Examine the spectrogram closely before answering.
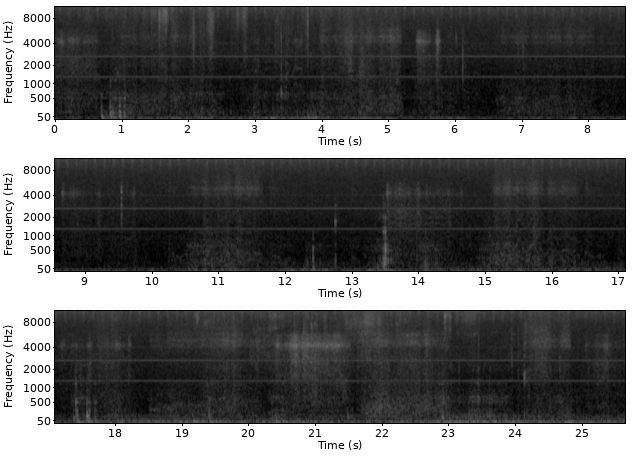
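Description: A rocket engine roars in the distance with a deep, rumbling thunder.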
